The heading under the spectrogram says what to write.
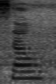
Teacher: सीन को एक अलिफ यानी 3 हरकत के बराबर खींच के पढ़ेंगे। सीन में सीटी को ज़ाहिर करके पढ़ेंगे। सीन के पास ज़बर है, ज़बर को मुँह खोल के अदा करके पढ़ेंगे।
